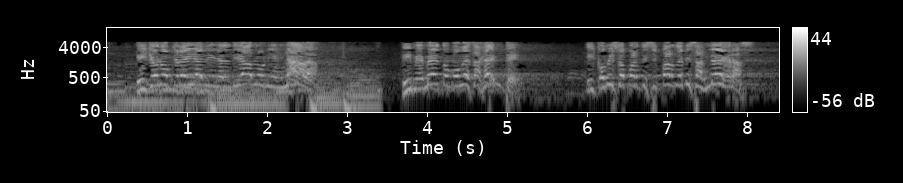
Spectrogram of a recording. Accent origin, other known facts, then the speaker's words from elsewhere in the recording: Lima, Peru; born there; Hermanos, yo soy peruano, como usted, como cualquier hermano que está acá. Yo nací en Lima y quise prosperar y quise salir adelante.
